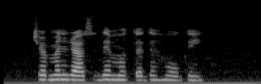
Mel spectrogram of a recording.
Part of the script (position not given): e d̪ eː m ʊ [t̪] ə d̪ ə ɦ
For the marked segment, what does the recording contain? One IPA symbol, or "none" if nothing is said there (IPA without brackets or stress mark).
t̪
